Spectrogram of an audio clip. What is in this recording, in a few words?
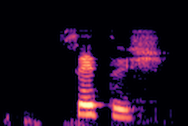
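"сэтысь", Komi, female; kpv audio dict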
